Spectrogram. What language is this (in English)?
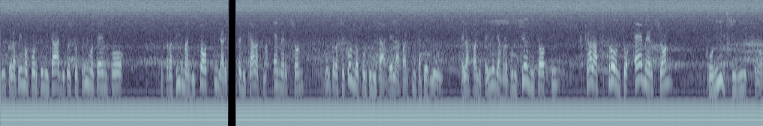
Italian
